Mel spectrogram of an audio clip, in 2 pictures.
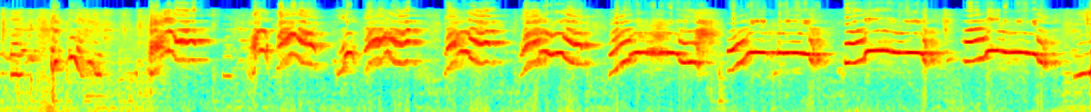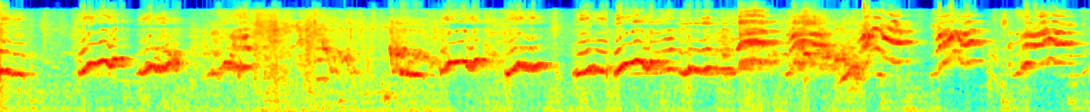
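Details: Cockatiel song for prompting mating and breeding: pulsing bouts of bright, warbled whistles and squeaky chirps, each bout about a second long, repeating in quick succession with short breaks between.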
